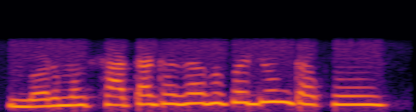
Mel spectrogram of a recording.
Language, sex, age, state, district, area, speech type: Marathi, female, 45-60, Maharashtra, Washim, rural, conversation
